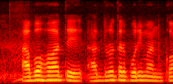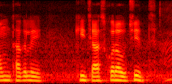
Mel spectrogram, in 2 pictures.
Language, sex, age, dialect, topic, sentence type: Bengali, male, 25-30, Jharkhandi, agriculture, question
